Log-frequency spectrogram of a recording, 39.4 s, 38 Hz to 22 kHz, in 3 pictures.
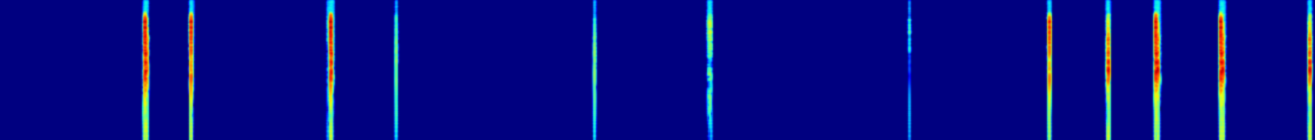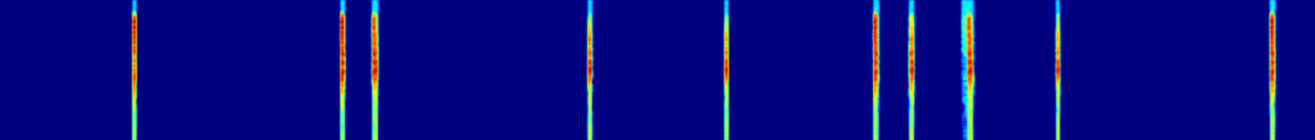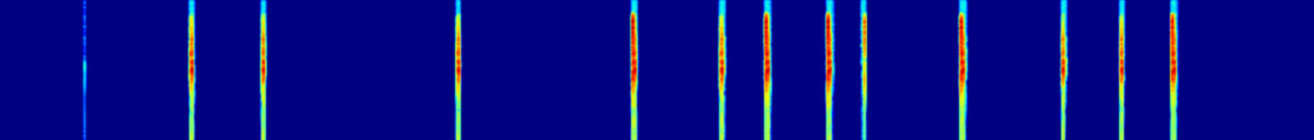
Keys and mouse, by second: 1.4 click, 1.8 click, 3.3 click, 4.0 click, 4.3 click, 5.5 ctrl+s, 5.9 click, 6.3 shift+click, 7.0 shift+click, 8.0 click, 9.0 click, 9.6 ctrl+s, 10.0 click, 10.5 click, 11.1 click, 11.6 click, 12.2 click, 13.1 click, 14.4 click, 16.6 click, 17.4 click, 19.0 click, 20.4 click, 21.8 click, 22.3 click, 22.8 click, 23.7 click, 24.9 click, 25.8 click, 26.5 click, 27.1 click, 28.2 click, 28.4 ctrl+z, 30.8 click, 31.5 ctrl+s, 32.6 click, 34.0 click, 34.5 click, 35.3 ctrl+s, 35.9 click, 36.9 shift+click, 37.5 click, 38.0 click, 38.7 ctrl+s, 39.0 click.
